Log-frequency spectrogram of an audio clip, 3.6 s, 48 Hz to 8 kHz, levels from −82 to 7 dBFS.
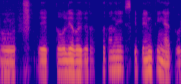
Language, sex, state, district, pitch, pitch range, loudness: Rajasthani, male, Rajasthan, Churu, 100 Hz, 95-110 Hz, -33 LUFS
